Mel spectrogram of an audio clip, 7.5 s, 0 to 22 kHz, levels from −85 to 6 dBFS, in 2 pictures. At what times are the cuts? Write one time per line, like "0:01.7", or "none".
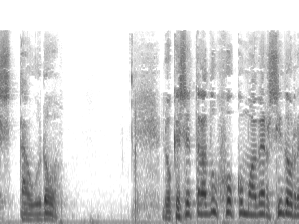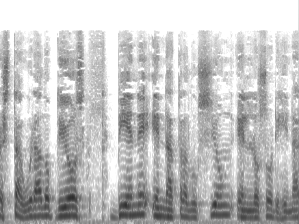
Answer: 0:04.4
